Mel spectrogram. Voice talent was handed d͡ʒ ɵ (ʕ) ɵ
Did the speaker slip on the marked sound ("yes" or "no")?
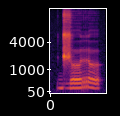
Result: yes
